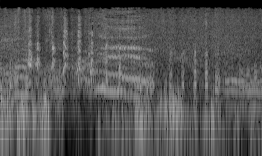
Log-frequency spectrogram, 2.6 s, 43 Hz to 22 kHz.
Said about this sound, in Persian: بیشتر از 1000 مرغ را نگهداری می کند. داخل از او جعبه جای تخم از اینا هستن و اینا خوش داره که زیادتر سر چوب بالا شوه و داخل جعبه تخم بگذاره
